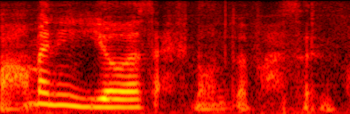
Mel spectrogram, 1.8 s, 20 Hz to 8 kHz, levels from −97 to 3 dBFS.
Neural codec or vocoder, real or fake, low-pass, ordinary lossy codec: codec, 16 kHz, 0.5 kbps, X-Codec, HuBERT features, trained on LibriSpeech; fake; none; none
